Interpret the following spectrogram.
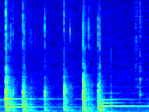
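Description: Background piano music: a slow run of single struck notes, each ringing on.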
